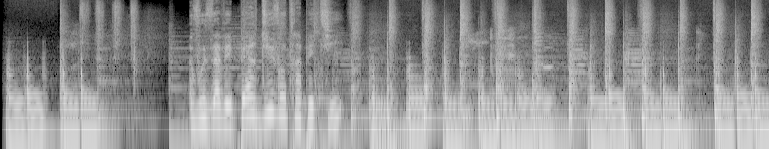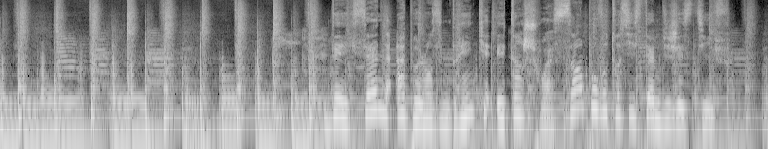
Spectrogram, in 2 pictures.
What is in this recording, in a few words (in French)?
VO PUB; DXN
